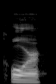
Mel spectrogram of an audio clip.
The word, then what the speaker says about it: Corps: Also, is it Corps or Corp? I've always wanted that. I know, because I know people say Corps, but it's always spelled C-O-R-P. – You don't pronounce the P.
